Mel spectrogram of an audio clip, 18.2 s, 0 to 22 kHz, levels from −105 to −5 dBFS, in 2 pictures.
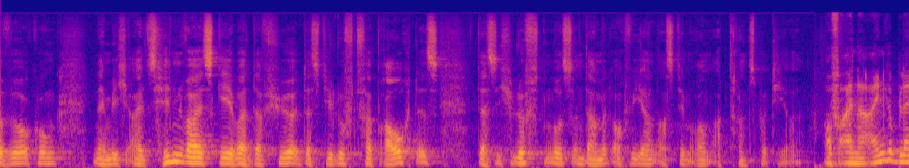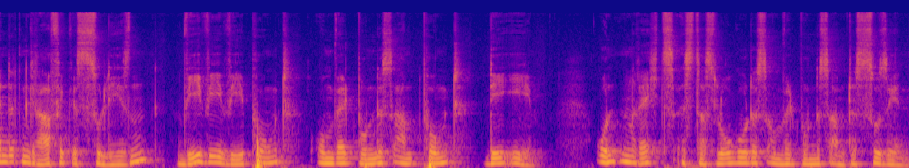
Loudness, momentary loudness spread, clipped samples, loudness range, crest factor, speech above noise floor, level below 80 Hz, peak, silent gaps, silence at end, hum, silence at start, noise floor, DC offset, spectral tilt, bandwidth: -33 LUFS; 12 LU; under 0.1%; 5 LU; 22 dB; 33 dB; -48 dBFS; -10 dBFS; none; 0 s; none; 0 s; -65 dBFS; under 0.1%; -6 dB/octave; 16 kHz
